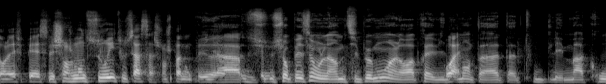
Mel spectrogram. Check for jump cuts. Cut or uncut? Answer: cut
